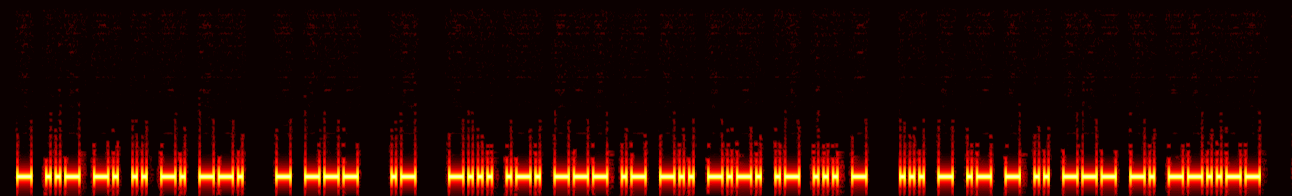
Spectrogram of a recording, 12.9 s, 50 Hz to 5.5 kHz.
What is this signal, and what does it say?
Morse code, heard as a keyed tone, about 25 wpm, 600 Hz. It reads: TUNING TO A BROADCAST STATION,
